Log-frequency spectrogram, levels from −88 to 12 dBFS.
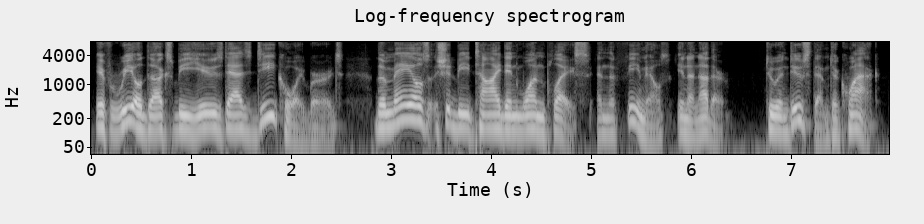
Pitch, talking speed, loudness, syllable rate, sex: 120 Hz, 195 wpm, -17 LUFS, 5.0 syllables/s, male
